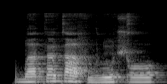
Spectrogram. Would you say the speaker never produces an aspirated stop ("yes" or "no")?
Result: yes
